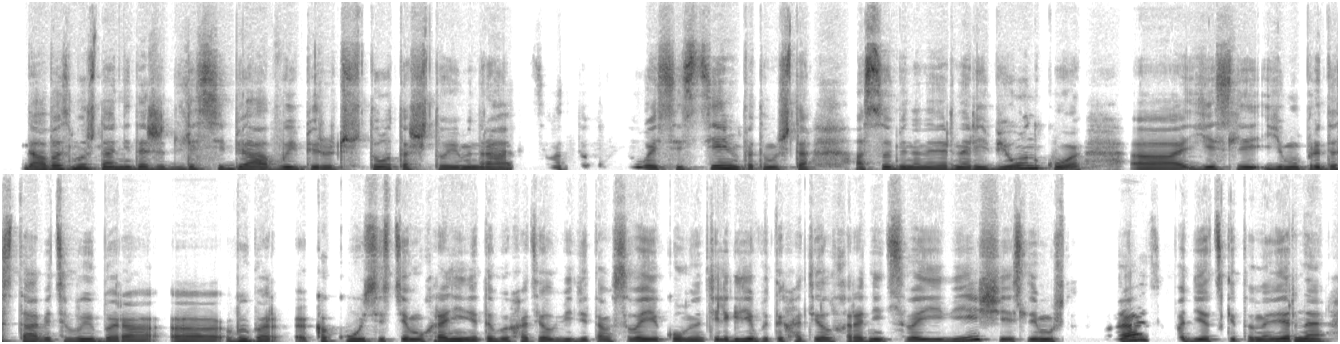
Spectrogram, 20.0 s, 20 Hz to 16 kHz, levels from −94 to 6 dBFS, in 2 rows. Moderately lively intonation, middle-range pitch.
No: narrow, 1.9 semitones; medium, 165 Hz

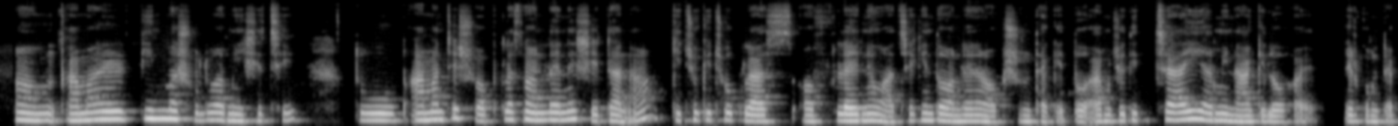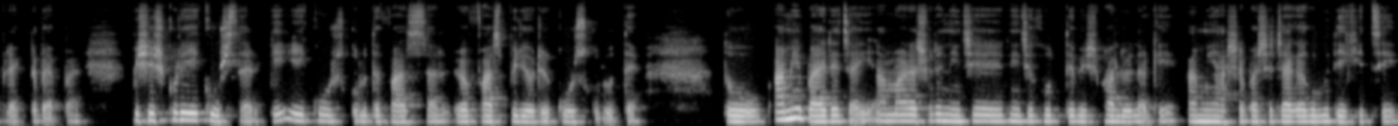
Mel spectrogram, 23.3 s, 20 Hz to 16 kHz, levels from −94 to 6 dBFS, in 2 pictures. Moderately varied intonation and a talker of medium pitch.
Yes: average, 3.0 semitones; medium, 180 Hz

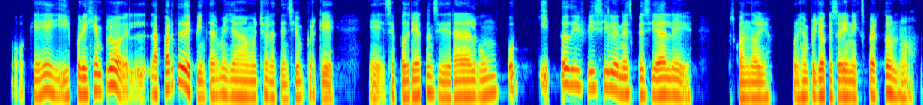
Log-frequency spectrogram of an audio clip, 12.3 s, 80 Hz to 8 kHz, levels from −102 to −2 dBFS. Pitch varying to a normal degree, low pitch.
Yes: average, 3.8 semitones; low, 125 Hz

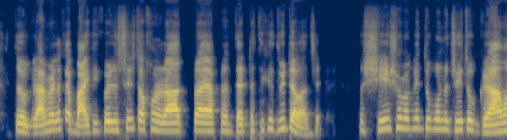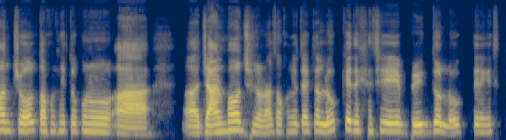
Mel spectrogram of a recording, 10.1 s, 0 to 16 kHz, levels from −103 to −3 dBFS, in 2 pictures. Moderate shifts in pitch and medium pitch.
Yes: average, 3.7 semitones; medium, 175 Hz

